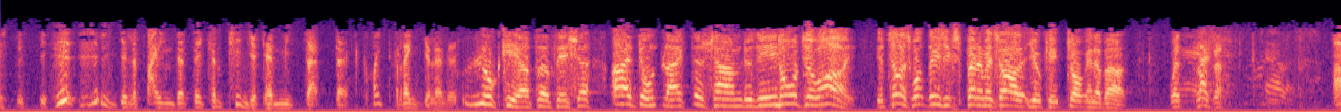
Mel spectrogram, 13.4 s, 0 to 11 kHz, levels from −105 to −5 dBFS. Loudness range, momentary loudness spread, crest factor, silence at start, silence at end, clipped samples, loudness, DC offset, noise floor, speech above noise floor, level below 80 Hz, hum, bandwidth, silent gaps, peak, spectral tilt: 8 LU; 14 LU; 18 dB; 0 s; 0 s; under 0.1%; -18 LUFS; 2%; -42 dBFS; 23 dB; -52 dBFS; none; 6.4 kHz; none; -2 dBFS; -6 dB/octave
